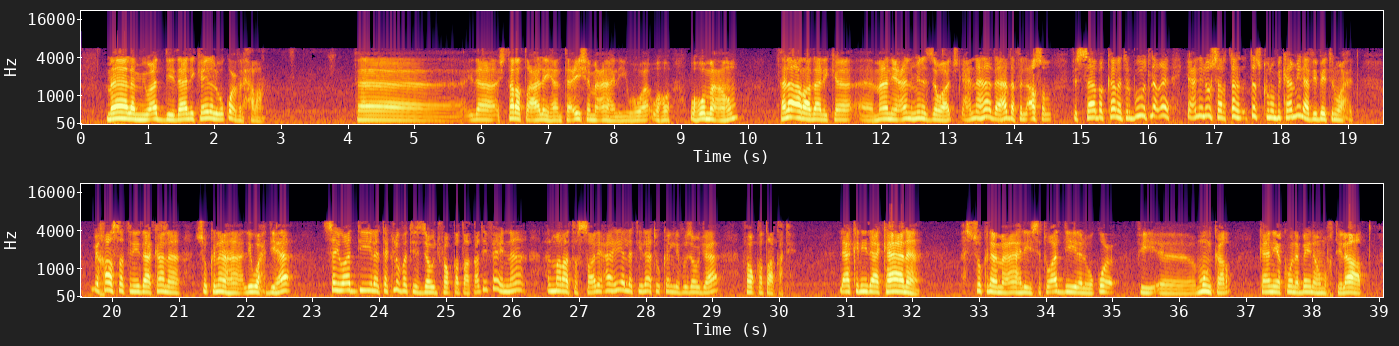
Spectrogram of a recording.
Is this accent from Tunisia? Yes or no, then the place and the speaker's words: no; Saudi Arabia; هذا النظام عندنا في السعودية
